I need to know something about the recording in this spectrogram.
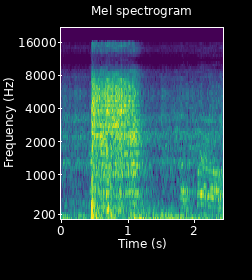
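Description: Loaded barbell set down after a sumo deadlift: its weight plates crash down about half a second in, with a clatter that carries on after the impact.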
